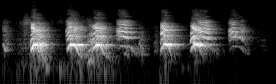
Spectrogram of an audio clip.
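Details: Scared Cavalier King Charles Spaniel barking at silliness indoors: seven sharp, harmonic barks in uneven bursts over four seconds, some paired closely, with a woman briefly speaking to the dog afterwards.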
